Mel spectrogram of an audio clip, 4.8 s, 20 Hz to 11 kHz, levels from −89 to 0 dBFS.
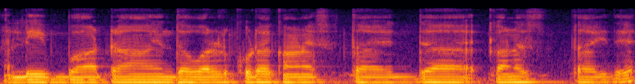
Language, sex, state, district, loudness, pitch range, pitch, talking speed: Kannada, male, Karnataka, Shimoga, -15 LUFS, 100-105 Hz, 105 Hz, 115 wpm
